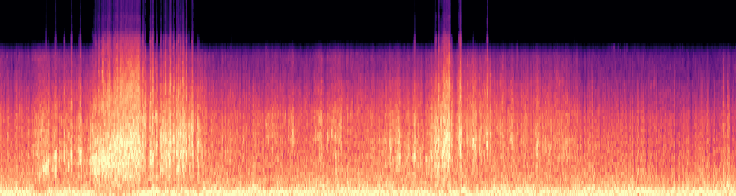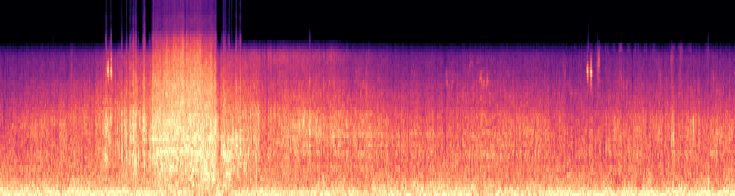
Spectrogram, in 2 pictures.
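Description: Union Pacific manifest freight train's boxcars rolling past, a steady heavy rumble of wheels on rail. There are louder rushing swells about a second in and again about eleven seconds in.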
